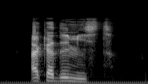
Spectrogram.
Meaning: 1. a scholar at an academy 2. an academician 3. A member of the Académie française
- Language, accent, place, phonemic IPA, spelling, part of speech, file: French, France, Lyon, /a.ka.de.mist/, académiste, noun, LL-Q150 (fra)-académiste.wav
